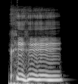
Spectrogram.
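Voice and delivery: high, short acted giggle; laugh. A narrator's reading. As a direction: giggle along. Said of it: "засмеялась Нюшка". (высокий смешок)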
